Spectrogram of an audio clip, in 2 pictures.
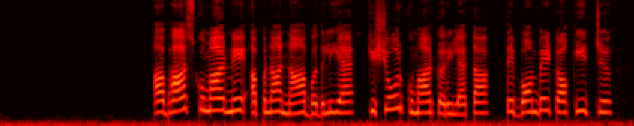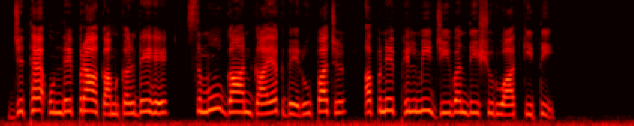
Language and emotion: Dogri, neutral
